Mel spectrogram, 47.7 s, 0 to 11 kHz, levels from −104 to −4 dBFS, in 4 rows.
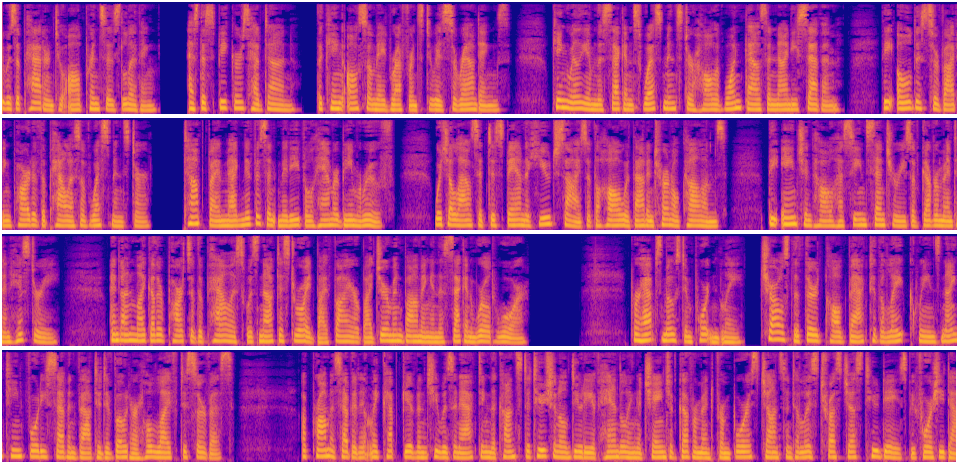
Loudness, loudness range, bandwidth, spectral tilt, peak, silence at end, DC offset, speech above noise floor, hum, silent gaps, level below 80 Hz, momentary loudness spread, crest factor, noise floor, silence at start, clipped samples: -23 LUFS; 2 LU; 10.5 kHz; -5 dB/octave; -8 dBFS; 0 s; under 0.1%; 35 dB; none; 1.99-2.30 s, 13.83-14.18 s, 30.47-31.09 s; -60 dBFS; 4 LU; 16 dB; -58 dBFS; 0 s; under 0.1%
